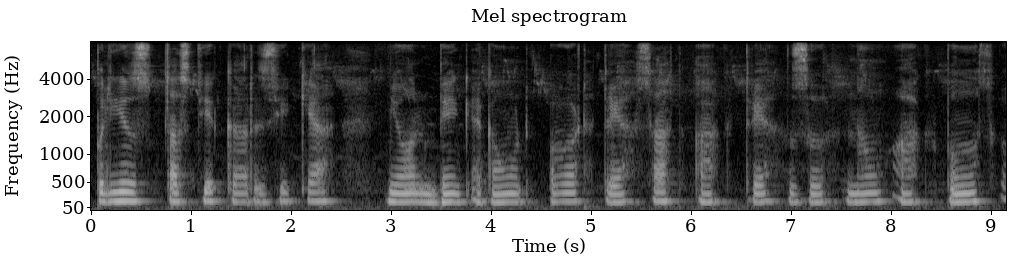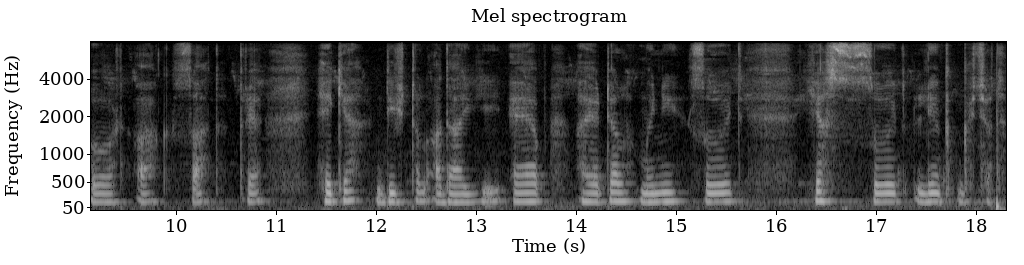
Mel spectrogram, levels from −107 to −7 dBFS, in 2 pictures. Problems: none marked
